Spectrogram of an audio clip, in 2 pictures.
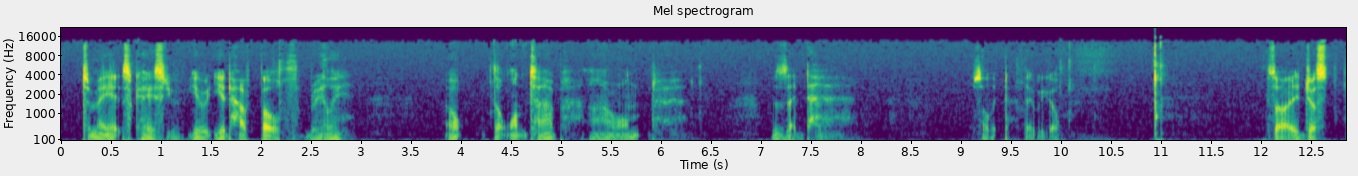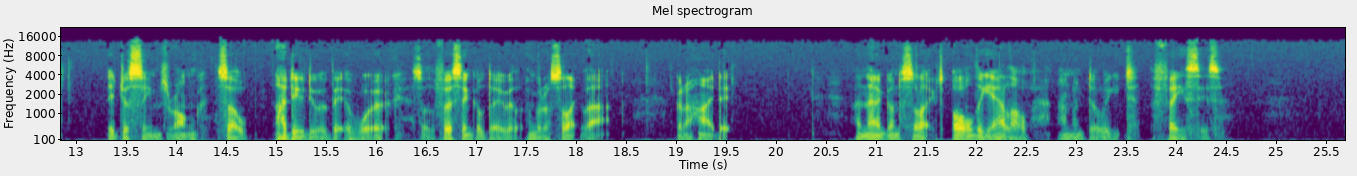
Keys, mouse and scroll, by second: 0.5 Tab, 2.3 Tab, 6.5 z, 10.5-13.3 middle drag, 12.9 Tab, 14.0-17.6 middle drag, 18.5-20.3 drag, 19.6 h, 21.7-23.5 drag, 22.8 Delete, 25.0-25.6 middle drag.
